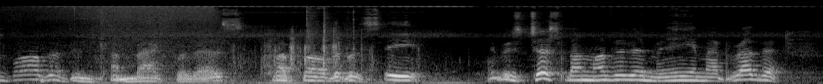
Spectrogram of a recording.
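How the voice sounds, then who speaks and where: A woman speaks very slowly in an American accent, her intonation lively. Noticeable background noise runs behind her. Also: medium pitch for a woman. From United States. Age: 80s+. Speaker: centenarian. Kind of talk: interview answer.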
